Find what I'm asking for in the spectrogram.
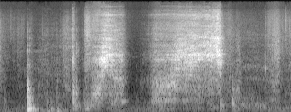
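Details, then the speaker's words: Hand plane squaring a cupboard-door board edge with a finger as fence: short broken rasps from skipping cuts, then about a second of steady, unbroken hiss. Full-length plane shaving. "now we're starting to get a full length shaving you might have heard that right up this"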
